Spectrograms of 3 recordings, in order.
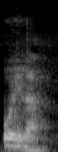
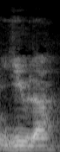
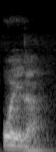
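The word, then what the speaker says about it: Euler: this guy here called Leonard oer not Ula it is pronounced oer and he was a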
